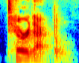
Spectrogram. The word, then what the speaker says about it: pterodactyl: We have pterodactyl.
